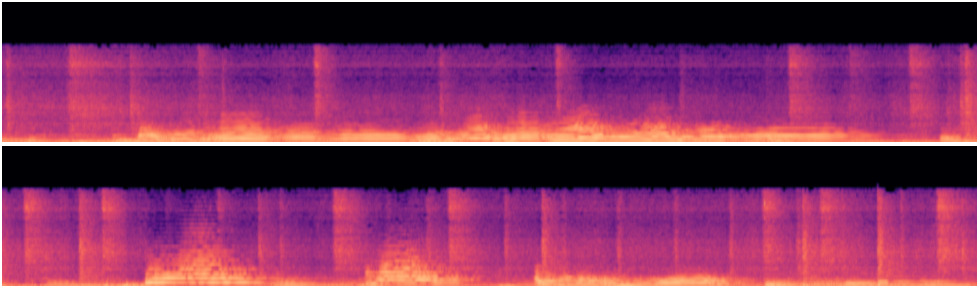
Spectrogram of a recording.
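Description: Jazz trumpet improvising on a slow ballad: quick climbing runs in the first half, then longer held notes, over low sustained bass notes.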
